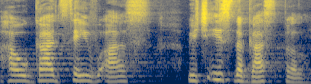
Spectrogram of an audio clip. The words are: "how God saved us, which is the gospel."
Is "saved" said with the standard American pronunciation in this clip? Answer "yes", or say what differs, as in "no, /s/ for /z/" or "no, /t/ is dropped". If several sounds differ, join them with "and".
no, /d/ is dropped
